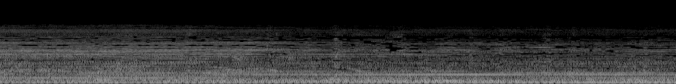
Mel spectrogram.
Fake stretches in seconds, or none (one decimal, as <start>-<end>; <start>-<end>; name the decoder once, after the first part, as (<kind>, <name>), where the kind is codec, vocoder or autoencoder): none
